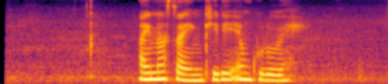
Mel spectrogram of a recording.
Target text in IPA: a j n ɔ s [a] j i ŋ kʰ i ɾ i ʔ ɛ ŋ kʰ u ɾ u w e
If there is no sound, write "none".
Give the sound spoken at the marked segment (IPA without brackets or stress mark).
a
